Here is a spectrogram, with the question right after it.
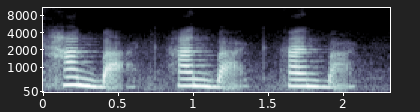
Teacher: the da is not realized rather it gets influenced by its neighboring sounds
